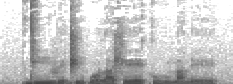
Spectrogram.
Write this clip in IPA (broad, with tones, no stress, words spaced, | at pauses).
diː˦βɪ˨d͡ʒi˦ ɓo˨la˨ʃeː˦kuː˨ ma˨neː˨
